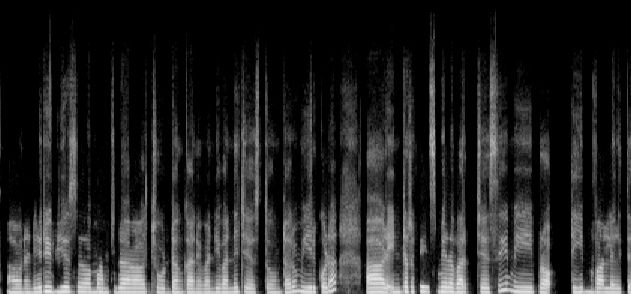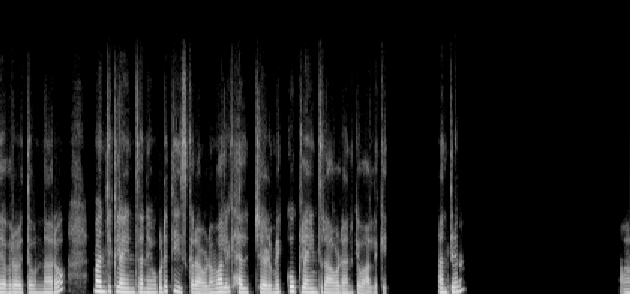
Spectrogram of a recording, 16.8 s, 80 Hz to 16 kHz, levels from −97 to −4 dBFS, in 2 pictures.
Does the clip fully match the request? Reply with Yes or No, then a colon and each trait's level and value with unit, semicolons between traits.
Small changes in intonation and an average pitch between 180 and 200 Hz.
No: narrow, 2.1 semitones; high, 220 Hz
